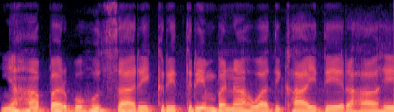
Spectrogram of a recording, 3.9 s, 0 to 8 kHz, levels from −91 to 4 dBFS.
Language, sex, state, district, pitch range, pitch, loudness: Hindi, male, Jharkhand, Ranchi, 140-155 Hz, 150 Hz, -14 LUFS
